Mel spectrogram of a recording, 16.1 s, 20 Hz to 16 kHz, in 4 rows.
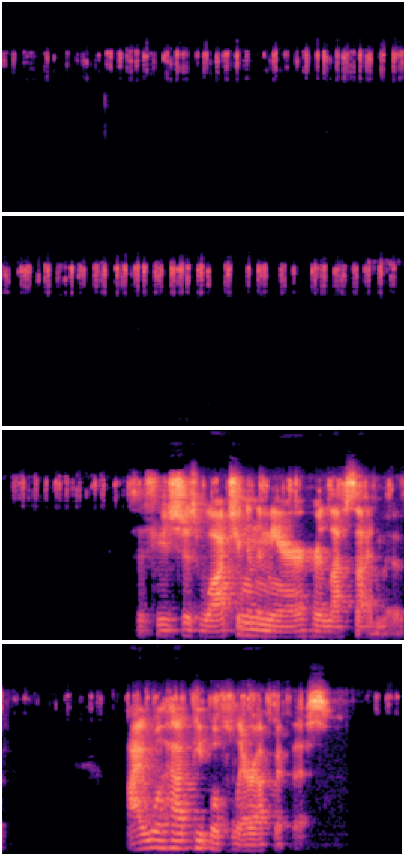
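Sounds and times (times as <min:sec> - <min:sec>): faint high-pitched crackle: 0:00.0 - 0:16.0.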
